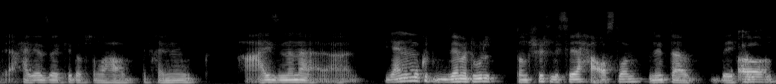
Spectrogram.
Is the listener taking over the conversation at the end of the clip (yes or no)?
no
